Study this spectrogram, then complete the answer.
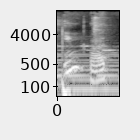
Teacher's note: For example, input is often pronounced as input because the N changes to M before the P sound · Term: assimilation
